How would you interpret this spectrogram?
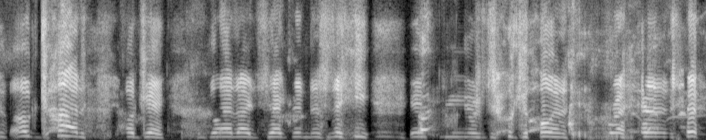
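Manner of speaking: helpless laughing fit, tears streaming, trying to talk through it; crying with laughter. Real, not acted. Host apologizing to viewers while crying with laughter. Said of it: "no way I can stay on the lines laughing like this".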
